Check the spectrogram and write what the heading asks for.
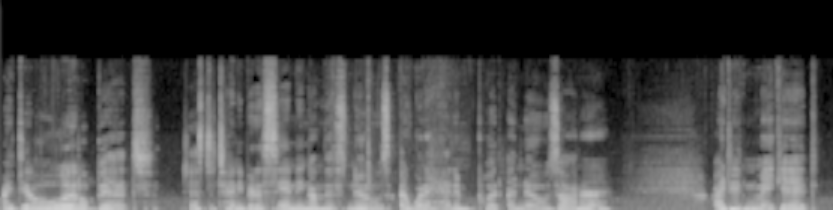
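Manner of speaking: ordinary delivery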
